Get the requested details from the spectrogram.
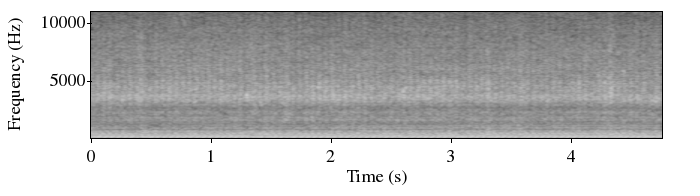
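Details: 1969 Buick Special Deluxe 430 big-block with big cam, restarted after opening the fully closed choke on a warm day: steady, even lope with a firm low beat and no misses or knocks; healthy idle, good oil pressure.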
